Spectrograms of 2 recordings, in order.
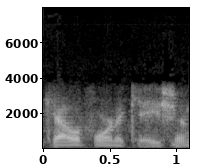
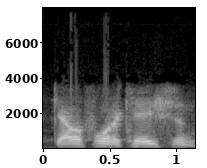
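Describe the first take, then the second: First: It is said with a standard American accent. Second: It is said with a New York accent. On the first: The speaker calls it wrong. "Most people say Californication or something like that" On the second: The speaker calls it right. "I love you say Californication"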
